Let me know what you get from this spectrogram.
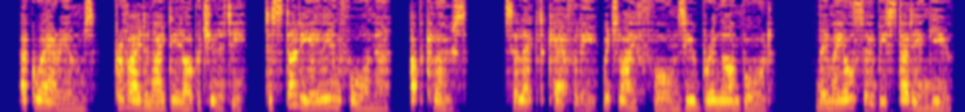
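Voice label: Alien Containment voice over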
